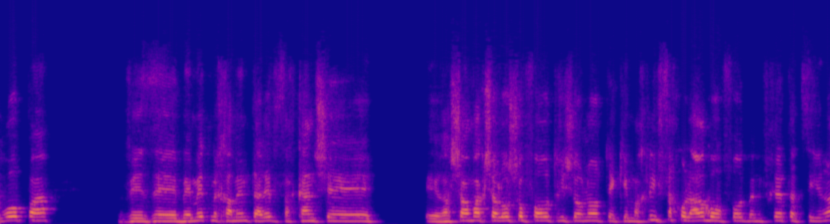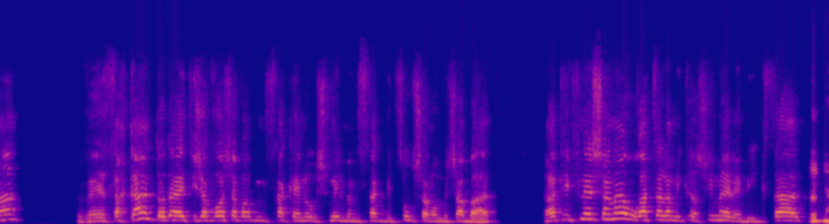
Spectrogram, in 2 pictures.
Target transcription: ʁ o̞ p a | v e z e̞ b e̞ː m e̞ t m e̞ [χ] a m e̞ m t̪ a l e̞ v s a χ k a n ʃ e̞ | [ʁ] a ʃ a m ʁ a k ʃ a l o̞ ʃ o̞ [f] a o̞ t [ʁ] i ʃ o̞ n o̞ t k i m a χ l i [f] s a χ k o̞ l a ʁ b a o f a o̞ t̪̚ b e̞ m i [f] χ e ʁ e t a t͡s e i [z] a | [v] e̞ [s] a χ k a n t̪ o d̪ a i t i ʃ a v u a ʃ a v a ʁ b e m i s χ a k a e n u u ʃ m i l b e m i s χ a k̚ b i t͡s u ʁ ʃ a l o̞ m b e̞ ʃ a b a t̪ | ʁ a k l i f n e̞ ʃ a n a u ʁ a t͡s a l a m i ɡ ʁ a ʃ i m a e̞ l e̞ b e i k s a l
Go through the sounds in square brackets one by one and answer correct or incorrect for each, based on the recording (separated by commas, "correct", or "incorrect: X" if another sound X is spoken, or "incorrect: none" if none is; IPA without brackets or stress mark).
correct, correct, correct, correct, correct, correct, incorrect: ʁ, correct, correct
